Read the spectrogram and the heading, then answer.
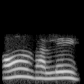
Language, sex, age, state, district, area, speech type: Assamese, female, 18-30, Assam, Dhemaji, rural, conversation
